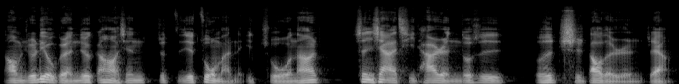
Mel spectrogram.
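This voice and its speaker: In a fast, low voice, a young man hosting a podcast tells a story without much structure. He pokes fun at himself and uses many fillers as he rambles.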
